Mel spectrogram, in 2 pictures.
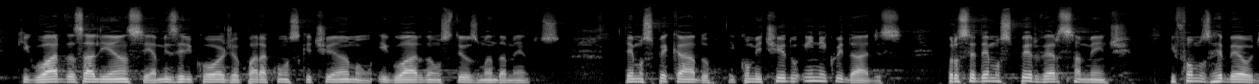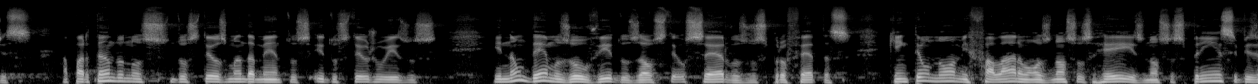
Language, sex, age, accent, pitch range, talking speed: Portuguese, male, 50-69, Brazilian, 110-135 Hz, 130 wpm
